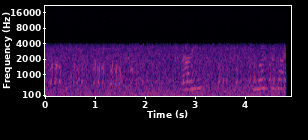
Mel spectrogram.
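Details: Pet guinea pigs, Jacksonville, North Carolina, 6 September 2010: soft pulsed chatter gives way to two squeaky rising whistles, around the third second and again near the end, before the sound cuts off abruptly.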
